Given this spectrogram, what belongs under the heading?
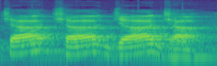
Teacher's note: व्यंजन, ध्वनियां स्पर्श संघर्षी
